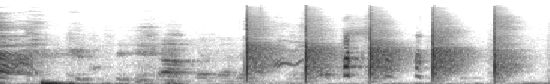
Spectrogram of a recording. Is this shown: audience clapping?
yes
